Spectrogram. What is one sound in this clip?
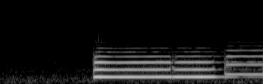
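A bugle plays a loud, steady note close by, then shifts to another note.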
